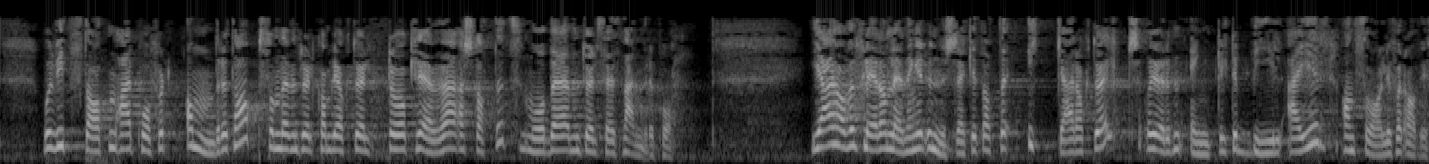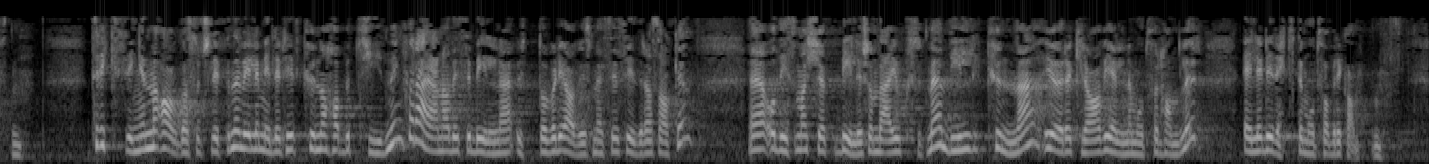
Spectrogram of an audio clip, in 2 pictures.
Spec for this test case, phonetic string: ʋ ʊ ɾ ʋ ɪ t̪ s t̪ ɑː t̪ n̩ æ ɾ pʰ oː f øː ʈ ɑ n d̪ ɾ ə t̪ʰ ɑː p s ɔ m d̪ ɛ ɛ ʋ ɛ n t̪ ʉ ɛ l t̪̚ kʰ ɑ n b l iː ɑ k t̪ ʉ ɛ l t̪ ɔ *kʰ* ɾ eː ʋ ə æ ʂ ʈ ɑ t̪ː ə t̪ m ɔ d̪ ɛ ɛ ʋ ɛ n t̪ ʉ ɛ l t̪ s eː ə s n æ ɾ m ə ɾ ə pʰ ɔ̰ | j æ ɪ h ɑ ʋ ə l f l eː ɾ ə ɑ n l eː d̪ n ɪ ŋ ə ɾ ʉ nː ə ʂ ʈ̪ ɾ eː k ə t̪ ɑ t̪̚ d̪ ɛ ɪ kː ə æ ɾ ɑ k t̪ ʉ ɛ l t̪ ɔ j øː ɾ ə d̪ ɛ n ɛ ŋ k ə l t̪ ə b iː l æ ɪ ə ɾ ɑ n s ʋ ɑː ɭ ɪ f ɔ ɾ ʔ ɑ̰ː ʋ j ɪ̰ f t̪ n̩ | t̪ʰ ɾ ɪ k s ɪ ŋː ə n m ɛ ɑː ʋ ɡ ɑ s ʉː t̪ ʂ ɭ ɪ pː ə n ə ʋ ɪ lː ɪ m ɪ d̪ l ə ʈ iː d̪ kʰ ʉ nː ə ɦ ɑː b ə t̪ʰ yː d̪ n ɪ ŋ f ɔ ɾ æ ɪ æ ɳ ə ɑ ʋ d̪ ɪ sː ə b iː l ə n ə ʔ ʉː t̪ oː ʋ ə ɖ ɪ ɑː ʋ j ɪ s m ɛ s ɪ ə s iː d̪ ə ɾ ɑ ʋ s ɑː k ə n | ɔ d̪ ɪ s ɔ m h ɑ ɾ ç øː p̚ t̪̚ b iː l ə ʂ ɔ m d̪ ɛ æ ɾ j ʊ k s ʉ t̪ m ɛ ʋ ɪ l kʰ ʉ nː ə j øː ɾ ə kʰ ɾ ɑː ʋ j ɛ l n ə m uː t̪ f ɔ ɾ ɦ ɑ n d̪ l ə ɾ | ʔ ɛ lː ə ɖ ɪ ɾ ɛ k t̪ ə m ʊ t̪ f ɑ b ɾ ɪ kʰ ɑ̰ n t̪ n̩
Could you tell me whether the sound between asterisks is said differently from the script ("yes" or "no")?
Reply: no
